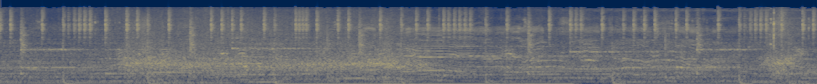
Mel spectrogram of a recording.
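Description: A car engine revs and drones in the video game Fortnite, loud and close with shifting pitch and gear changes, layered with busy game effects and a low rumbling bed.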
